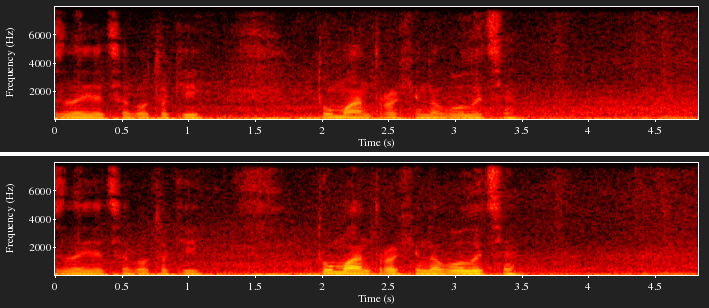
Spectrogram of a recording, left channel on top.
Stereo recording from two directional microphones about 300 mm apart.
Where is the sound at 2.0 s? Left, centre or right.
Right.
